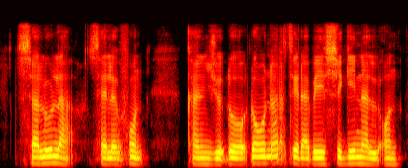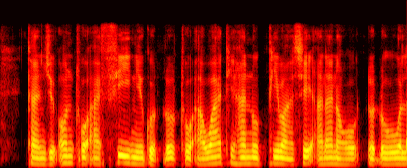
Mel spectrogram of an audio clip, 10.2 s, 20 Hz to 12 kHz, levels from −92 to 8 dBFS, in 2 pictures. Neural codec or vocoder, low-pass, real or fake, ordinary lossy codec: codec, 16 kHz, 4.8 kbps, FACodec; 7.2 kHz; fake; none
